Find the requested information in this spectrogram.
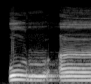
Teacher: Qur'an, pada saat mewaqafkan hati-hati, huruf nun ini harus terasa, jangan tertukar huruf mim atau tidak terbaca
